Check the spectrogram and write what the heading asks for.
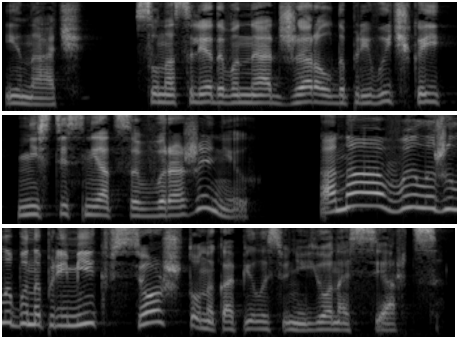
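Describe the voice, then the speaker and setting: A woman narrating a novel aloud in a measured, expressive reading. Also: fairly low pitch. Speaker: audiobook reader. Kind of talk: scripted narration.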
